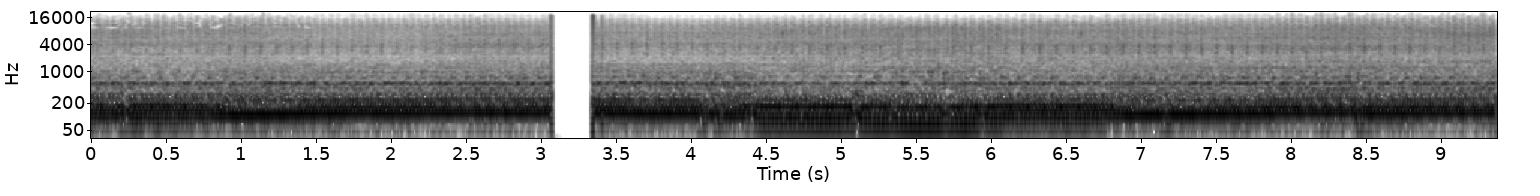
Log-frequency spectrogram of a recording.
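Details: "!200" engine idling after exhaust cut: low note wavers and shifts unevenly, never settling. Alternator 14 V, owner doubts a bad sensor. Stumbling misfire, cause unknown.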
